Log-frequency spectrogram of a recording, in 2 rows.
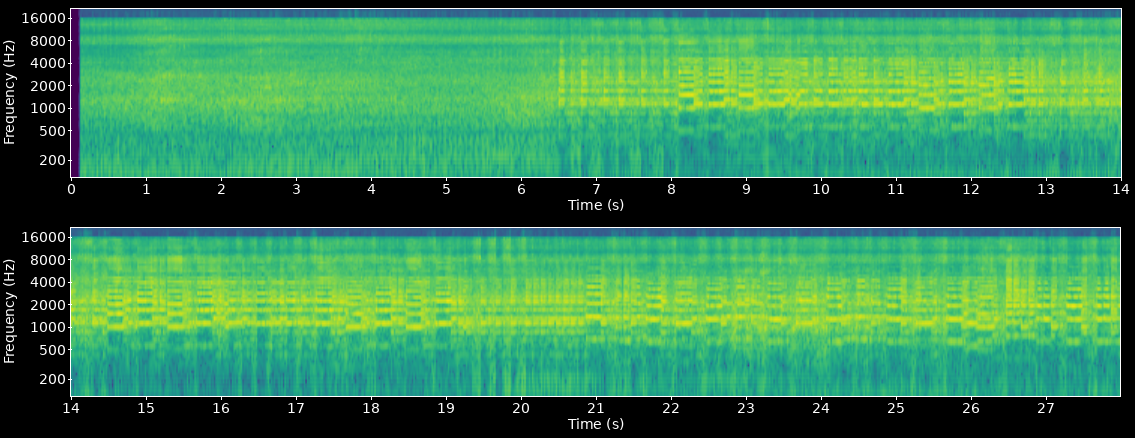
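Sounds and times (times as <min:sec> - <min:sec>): bus engine rumble: 0:00.1 - 0:27.9
road noise: 0:00.1 - 0:27.9
musical bus horn melody: 0:06.4 - 0:27.9.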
